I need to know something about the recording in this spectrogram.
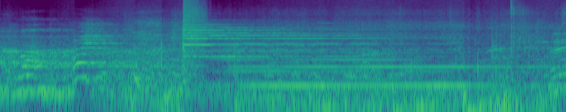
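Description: A single strike of the fight's round bell about a second and a half in, ringing on with a long, slowly fading tone: the signal that round one begins.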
